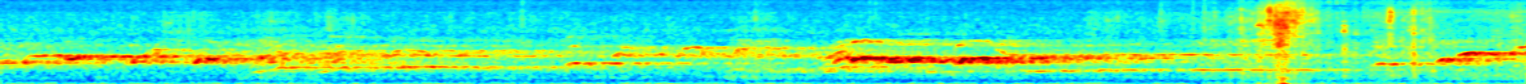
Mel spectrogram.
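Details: Coyotes in the back woods give a chorus of overlapping sustained howls at staggered pitches, swelling louder midway, with a sharp click near the end and a steady low rumble underneath.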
